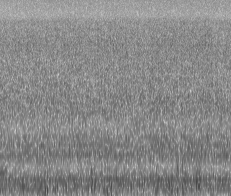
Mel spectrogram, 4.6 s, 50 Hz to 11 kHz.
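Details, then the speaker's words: 1994 Lakewood Comfort Edge model 200i box fan (motor 60 Hz, 2.1 A) on 122 V, high speed: even rushing airflow with a low, steady hum and no ticks, rattles or wobble. It runs smoothly. "We're going to start it up on high. The thing runs pretty good. Moves pretty decent air."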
